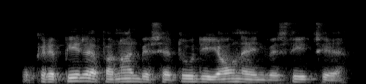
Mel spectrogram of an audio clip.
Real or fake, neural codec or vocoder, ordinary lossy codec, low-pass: fake; codec, 16 kHz, 4.8 kbps, FACodec; none; 7.2 kHz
